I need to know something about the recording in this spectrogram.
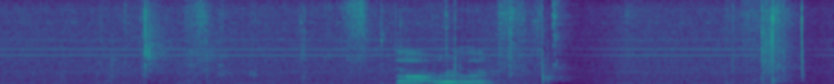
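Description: A playing card is set down softly on a tabletop.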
